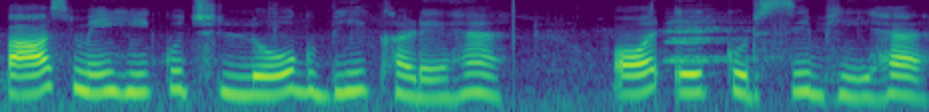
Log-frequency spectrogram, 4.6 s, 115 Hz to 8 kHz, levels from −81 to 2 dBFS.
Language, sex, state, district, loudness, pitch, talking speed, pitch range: Hindi, female, Punjab, Pathankot, -19 LUFS, 245 Hz, 170 wpm, 230-255 Hz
